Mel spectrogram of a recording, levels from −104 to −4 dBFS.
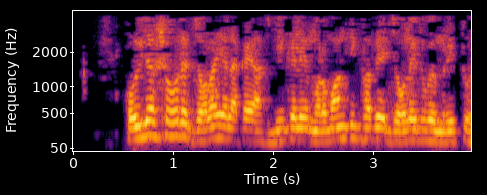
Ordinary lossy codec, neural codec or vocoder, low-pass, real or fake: MP3, 16 kbps; none; 3.6 kHz; real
